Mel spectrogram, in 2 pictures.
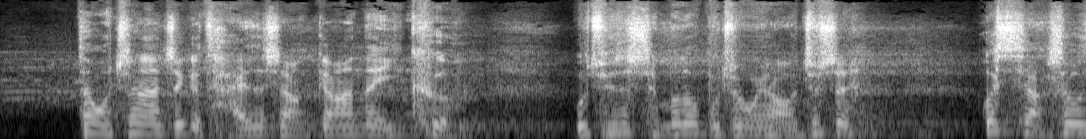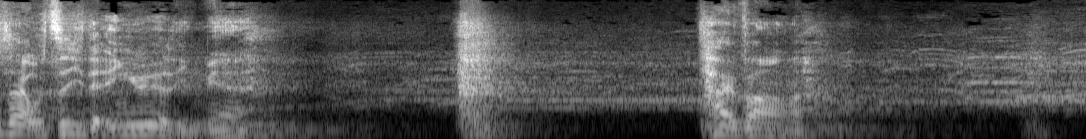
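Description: A young man sings loudly into a microphone over loudspeakers.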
